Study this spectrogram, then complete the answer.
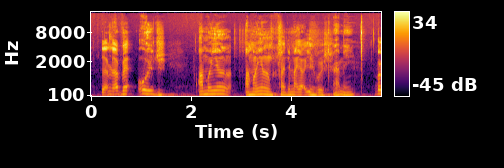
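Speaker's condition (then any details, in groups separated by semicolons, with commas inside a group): Cerebral palsy; speech not normal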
